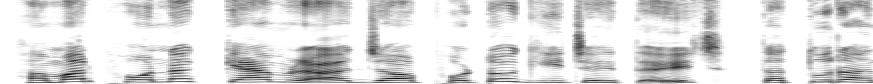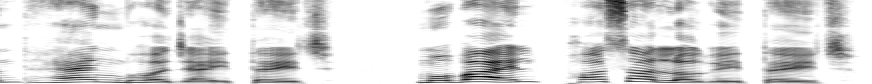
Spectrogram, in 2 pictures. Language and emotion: Maithili, neutral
